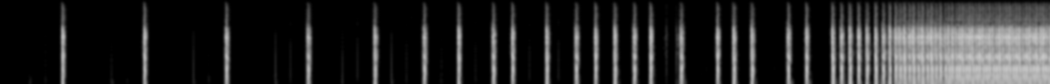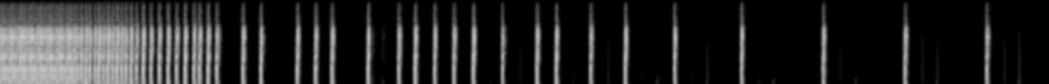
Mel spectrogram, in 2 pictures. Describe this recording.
A dual mono simulation of a geiger counter passing over a hotspot.
clicks, geiger-counter, instrument, mono, particle-detector, radiation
